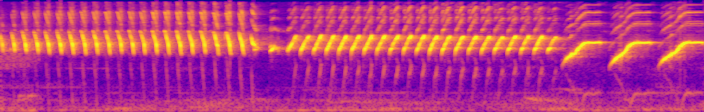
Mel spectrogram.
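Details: Canary song used for training other birds: a fast rolling trill, a second slightly higher trill, then several loud rising whistled slurs in quick succession.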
